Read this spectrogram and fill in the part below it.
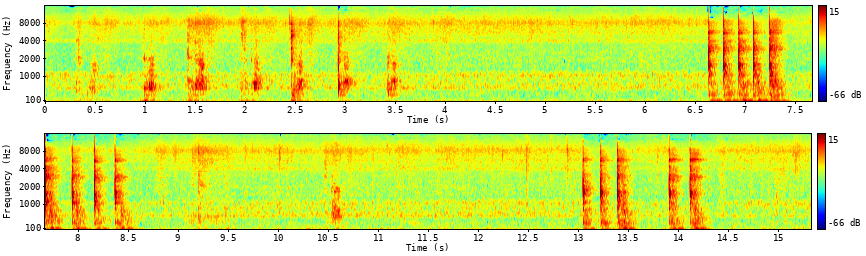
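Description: A wooden spoon scrapes and knocks against a metal pan while food is stirred.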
